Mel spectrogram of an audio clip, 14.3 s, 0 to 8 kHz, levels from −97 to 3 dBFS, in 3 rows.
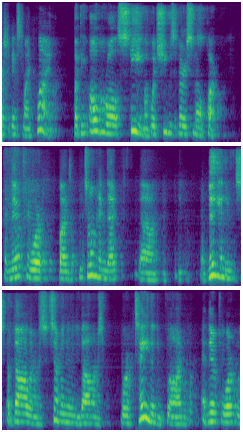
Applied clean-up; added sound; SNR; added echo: neural mask model DeepFilterNet 3.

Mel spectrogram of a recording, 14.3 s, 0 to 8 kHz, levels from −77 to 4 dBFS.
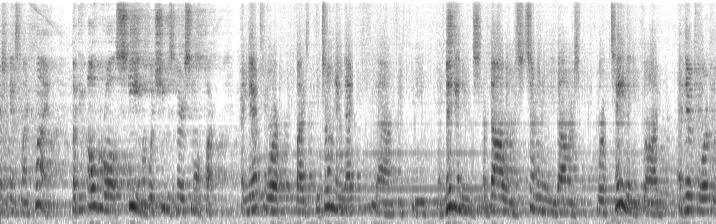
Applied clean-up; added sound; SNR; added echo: neural separator model SepFormer DNS4.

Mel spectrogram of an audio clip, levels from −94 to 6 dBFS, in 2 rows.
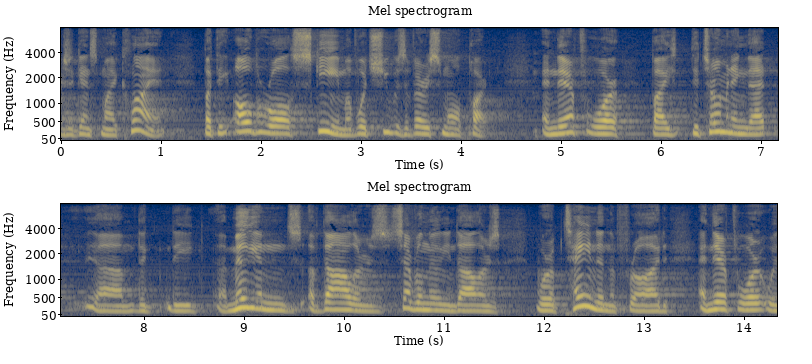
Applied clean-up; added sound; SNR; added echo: none; none; none; none.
